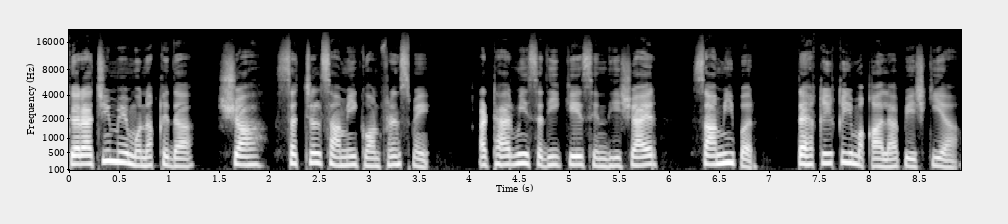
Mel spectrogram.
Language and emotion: Urdu, neutral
